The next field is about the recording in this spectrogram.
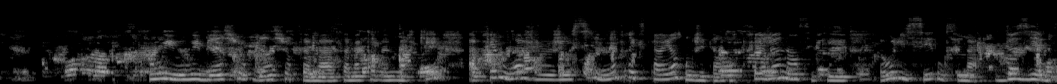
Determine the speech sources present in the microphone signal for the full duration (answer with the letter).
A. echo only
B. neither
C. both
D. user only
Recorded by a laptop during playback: C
